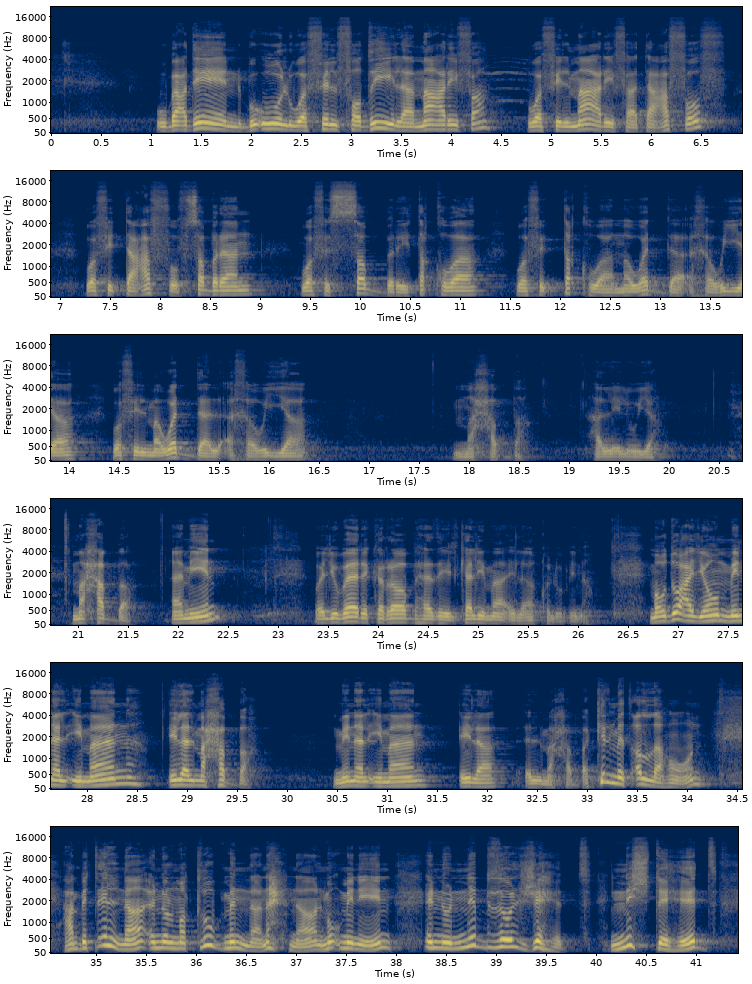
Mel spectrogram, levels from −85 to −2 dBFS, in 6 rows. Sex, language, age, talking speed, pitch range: male, Arabic, 50-69, 80 wpm, 110-180 Hz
